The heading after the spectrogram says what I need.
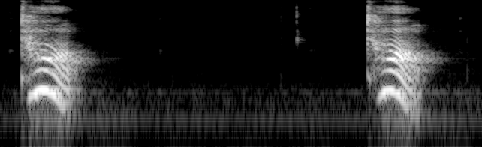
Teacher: And with words that end with the letter P, mark the letter P by closing your lips, but don't produce a sound. No pop nor puff.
